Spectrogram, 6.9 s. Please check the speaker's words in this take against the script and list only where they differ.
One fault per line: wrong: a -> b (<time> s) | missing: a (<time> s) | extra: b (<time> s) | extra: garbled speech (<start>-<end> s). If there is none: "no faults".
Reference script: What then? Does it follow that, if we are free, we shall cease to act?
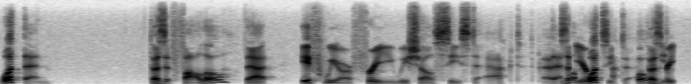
extra: garbled speech (5.3-6.8 s)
